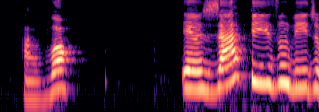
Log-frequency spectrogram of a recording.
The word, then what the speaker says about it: avó: que isso quer dizer quando pronunciamos o aberto devemos abrir mais a boca avó bola quando pronunciamos o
